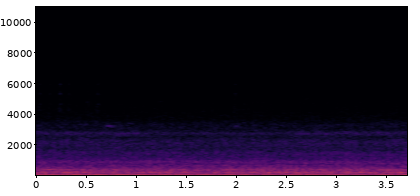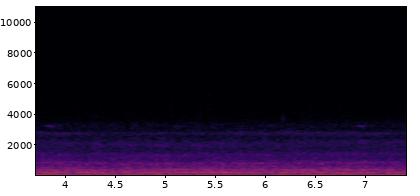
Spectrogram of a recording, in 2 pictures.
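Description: A train rumbles along steadily in the simulator game Run 8 Train Simulator III, a faint, continuous low drone of engine and rolling wheels without breaks or talking.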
